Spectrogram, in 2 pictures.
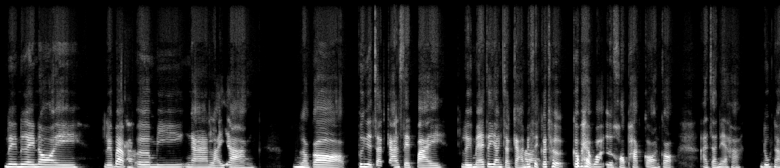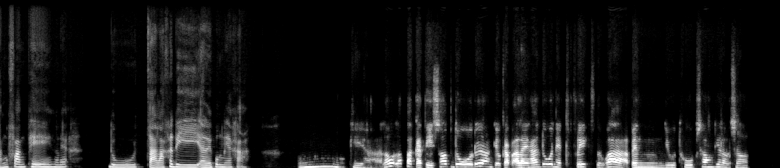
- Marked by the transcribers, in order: laughing while speaking: "ก็แบบ"; distorted speech
- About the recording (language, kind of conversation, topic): Thai, unstructured, คุณทำอย่างไรเมื่อต้องการผ่อนคลายหลังจากวันที่เหนื่อยมาก?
